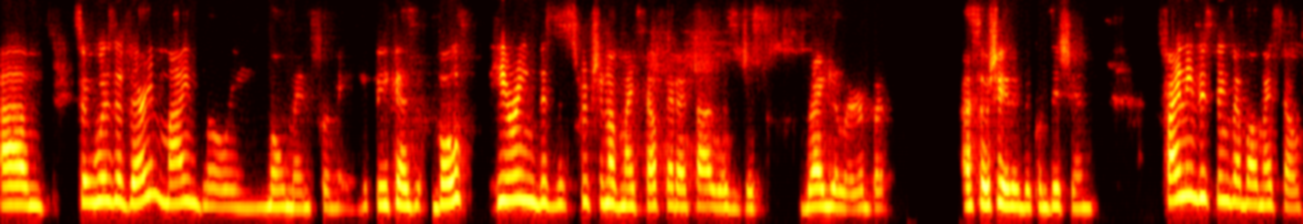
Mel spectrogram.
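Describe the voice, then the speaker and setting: Someone with a Portuguese accent speaks at a moderate pace, with ordinary pitch variation, big swings in loudness, and a dry, close sound with no echo. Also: woman, high pitch for a woman. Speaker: poet. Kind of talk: interview. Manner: halting.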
